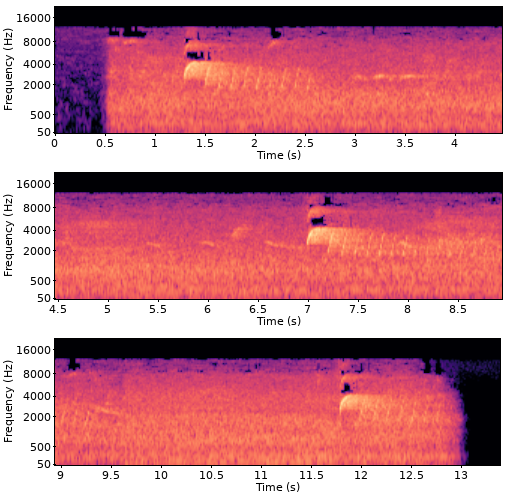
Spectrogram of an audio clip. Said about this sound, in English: That is the Whistle Pig. The Whistle Pig. The Whistle Pig. What a great name. What the hell is a Whistle Pig? A groundhog.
